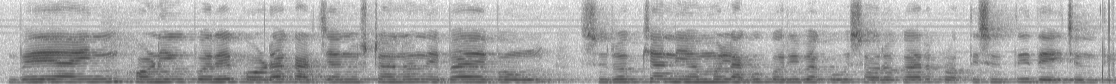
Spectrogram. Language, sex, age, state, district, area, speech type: Odia, female, 45-60, Odisha, Khordha, rural, read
